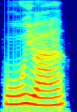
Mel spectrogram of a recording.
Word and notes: 无缘: wú yuán

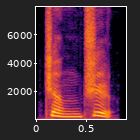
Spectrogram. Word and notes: 整治: zhěng zhì

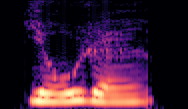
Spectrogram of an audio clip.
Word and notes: 游人: yóu rén

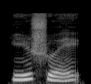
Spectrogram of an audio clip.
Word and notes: 雨水: yǔ shuǐ

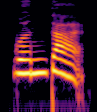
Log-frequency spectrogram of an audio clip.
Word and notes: 温带: wēn dài

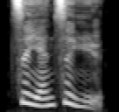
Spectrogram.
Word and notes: 自言自语: zì yán zì yǔ

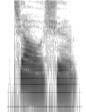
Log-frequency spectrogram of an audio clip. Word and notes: 教训: jiào xun

